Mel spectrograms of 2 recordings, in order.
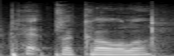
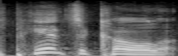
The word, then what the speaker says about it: Pensacola: to and and I I found out I was pronouncing it wrong I was saying pepac Cola it's Pensacola up here Pensacola Cattail in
